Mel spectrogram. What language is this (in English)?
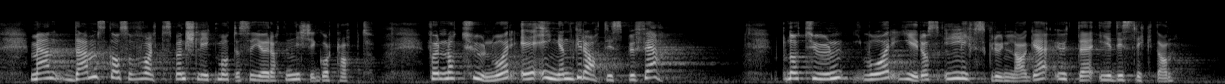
Norwegian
